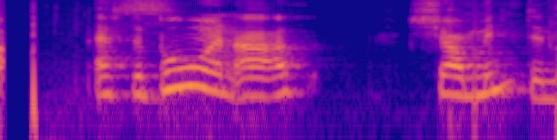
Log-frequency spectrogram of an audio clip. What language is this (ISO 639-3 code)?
isl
